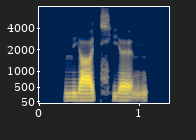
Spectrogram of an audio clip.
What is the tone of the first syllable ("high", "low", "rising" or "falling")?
rising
